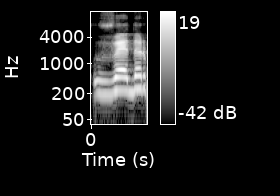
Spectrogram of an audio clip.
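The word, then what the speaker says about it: weather: को यहां पर है ये इसको वेदर पढ़ेंगे और इसको भी वेदर पढ़ेंगे दोनों का उच्चारण देखिए सेम है ये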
